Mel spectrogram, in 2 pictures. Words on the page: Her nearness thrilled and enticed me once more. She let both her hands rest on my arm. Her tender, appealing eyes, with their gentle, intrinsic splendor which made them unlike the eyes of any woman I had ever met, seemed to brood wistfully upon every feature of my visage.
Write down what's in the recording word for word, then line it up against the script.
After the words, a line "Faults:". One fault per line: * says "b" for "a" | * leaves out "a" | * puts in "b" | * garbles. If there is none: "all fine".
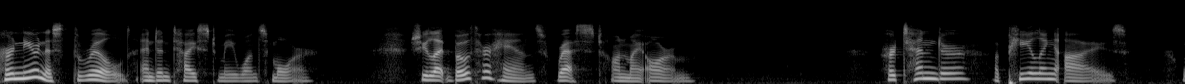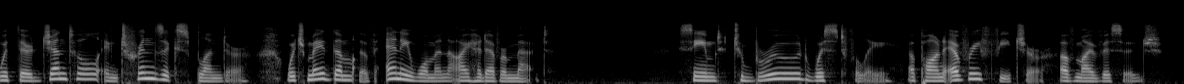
Her nearness thrilled and enticed me once more. She let both her hands rest on my arm. Her tender, appealing eyes, with their gentle, intrinsic splendor which made them of any woman I had ever met, seemed to brood wistfully upon every feature of my visage.
Faults:
* leaves out "unlike the eyes"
